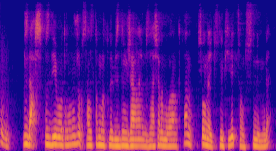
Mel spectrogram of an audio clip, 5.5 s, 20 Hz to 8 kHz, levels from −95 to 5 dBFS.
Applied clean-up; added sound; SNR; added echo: neural mask model DeepFilterNet 3.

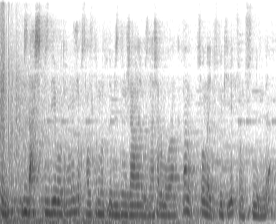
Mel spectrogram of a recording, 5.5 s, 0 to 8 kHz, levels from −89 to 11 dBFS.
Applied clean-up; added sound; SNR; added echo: none; Explosion; 11 dB; reverberation time 0.9 s.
